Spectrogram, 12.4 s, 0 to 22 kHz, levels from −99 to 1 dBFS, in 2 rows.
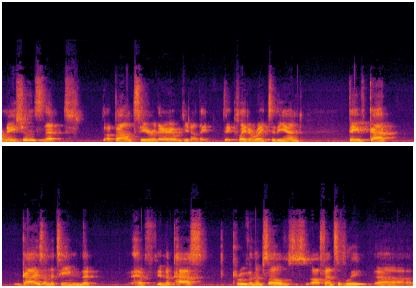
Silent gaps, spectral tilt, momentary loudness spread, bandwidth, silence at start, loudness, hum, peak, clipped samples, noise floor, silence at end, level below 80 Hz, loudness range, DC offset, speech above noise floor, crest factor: none; -3.5 dB/octave; 12 LU; 12 kHz; 0 s; -21 LUFS; none; -4 dBFS; under 0.1%; -46 dBFS; 0 s; -84 dBFS; 2 LU; under 0.1%; 25 dB; 18 dB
